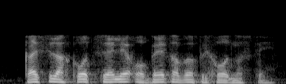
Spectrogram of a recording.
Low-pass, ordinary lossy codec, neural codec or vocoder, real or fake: 7.2 kHz; AAC, 16 kbps; codec, 16 kHz, 4 kbps, FunCodec, trained on Chinese and English, 50 frames a second; fake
